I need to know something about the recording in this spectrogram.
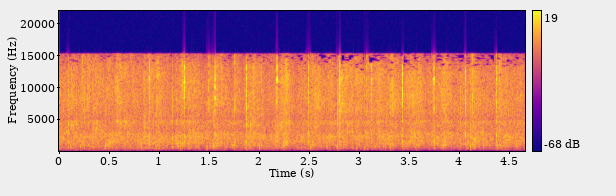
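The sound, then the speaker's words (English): An audience claps hands together in a dense, steady wash of applause, many overlapping claps forming a loud, continuous crackle with no pauses and no talking. “See, every time you clap your hands lately, that's just telling me, I got the Holy Ghost, devil.”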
